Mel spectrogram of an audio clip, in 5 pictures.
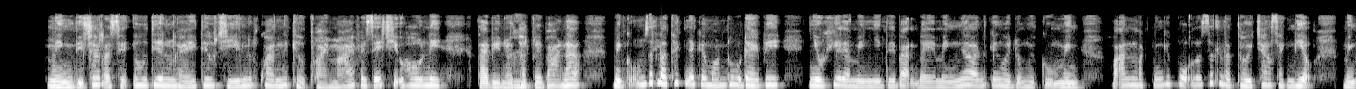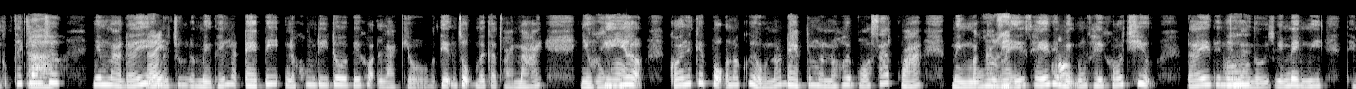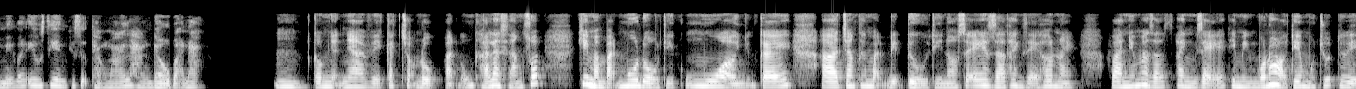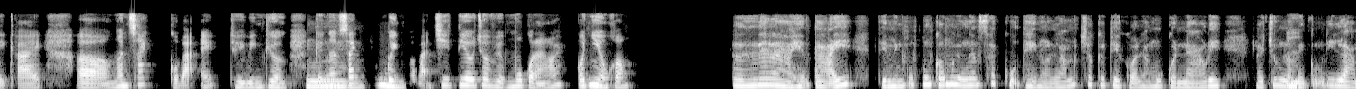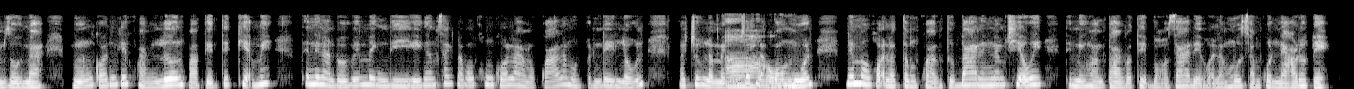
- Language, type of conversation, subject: Vietnamese, advice, Làm sao để có thêm ý tưởng phối đồ hằng ngày và mặc đẹp hơn?
- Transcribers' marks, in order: tapping; unintelligible speech; "thoải" said as "thỏa"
